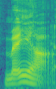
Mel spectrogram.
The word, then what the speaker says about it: Meijar: Ich habe gefragt, Major werden sie ausgesprochen. – Meyer, ja. okay. Und, und, zwar wird es buchstabiert äh, M-E-I-J-A-R.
